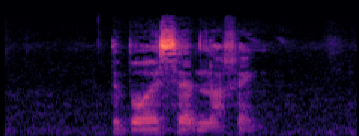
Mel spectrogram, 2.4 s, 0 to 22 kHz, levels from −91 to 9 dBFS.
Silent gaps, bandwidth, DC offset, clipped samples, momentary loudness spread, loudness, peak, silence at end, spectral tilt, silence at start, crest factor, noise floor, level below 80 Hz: none; 14 kHz; under 0.1%; under 0.1%; 24 LU; -16 LUFS; -2 dBFS; 0.85 s; 2.5 dB/octave; 0.9 s; 26 dB; -68 dBFS; -82 dBFS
